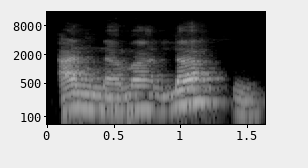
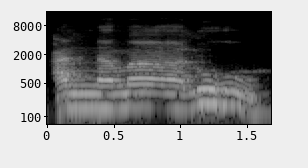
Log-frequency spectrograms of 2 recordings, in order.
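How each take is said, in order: First: The vowel after the l is a. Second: The vowel after the l is not a. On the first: The speaker calls it right. "Dia kena la" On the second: The speaker calls it wrong. "Tak, tak"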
